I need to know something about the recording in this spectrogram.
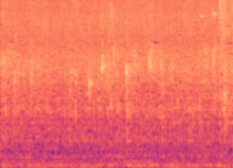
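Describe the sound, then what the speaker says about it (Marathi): Finely chopped ginger and garlic sputter in hot oil over a high flame, giving a dense, even sizzle close by with small crackles and pops scattered through it. "तेल चांगलं तापलेलं आहे, तर ह्याच्यामध्ये मी आता आलं आणि लसूण जे बारीक चॉप केलेलं आहे"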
